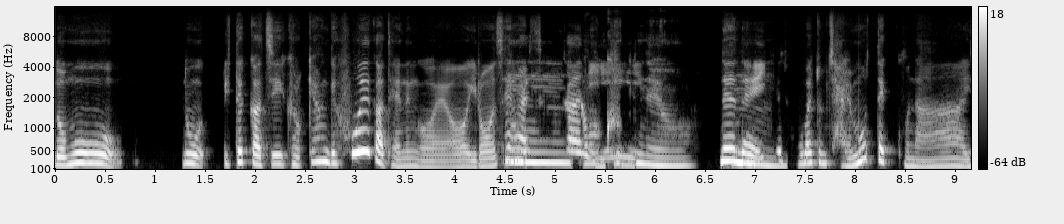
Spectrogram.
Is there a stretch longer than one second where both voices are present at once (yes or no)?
yes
